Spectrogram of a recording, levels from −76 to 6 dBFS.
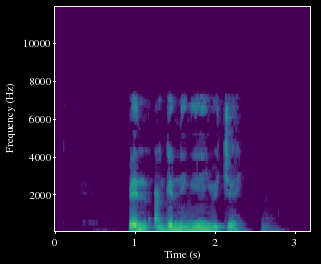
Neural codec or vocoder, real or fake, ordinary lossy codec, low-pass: none; real; MP3, 96 kbps; 7.2 kHz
